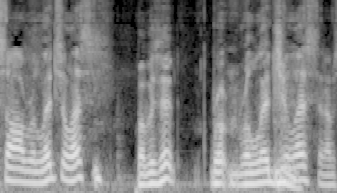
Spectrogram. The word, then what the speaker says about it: Religulous: Religulous, and I'm saying it right.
